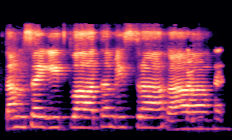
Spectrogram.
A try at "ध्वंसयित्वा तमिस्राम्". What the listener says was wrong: दंस இல்ல ध्वंस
